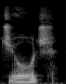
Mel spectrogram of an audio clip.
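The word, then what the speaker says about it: Georg: His full German name was George without an E, which, as far as I can tell, is still pronounced George.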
